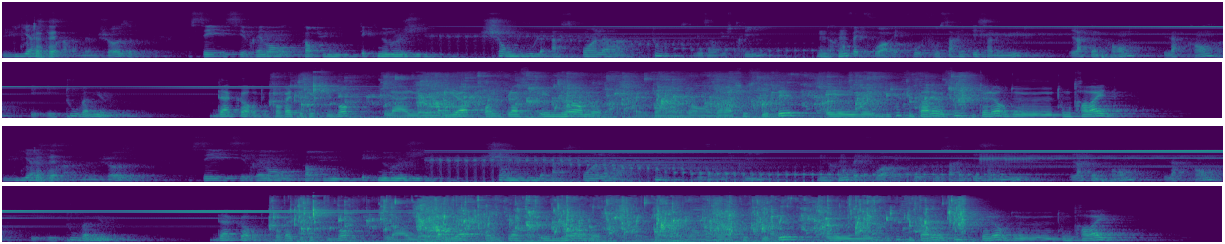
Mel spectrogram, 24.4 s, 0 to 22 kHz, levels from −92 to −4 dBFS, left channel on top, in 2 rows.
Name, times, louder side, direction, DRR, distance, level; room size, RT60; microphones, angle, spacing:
voice 1, 0.0-4.3 4.8-7.6 8.2-10.2 10.7-11.4 11.6-12.2 12.5-13.3, left 2 dB, 75° left, 3 dB, 0.7 m, -53 dB
sound 1, 4.2-17.2, right 14 dB, 85° right, 0.3 m, -47 dB
voice 2, 8.2-8.5 14.3-15.7 16.0-18.2 18.5-20.2 20.4-23.4, left 4 dB, 45° left, 15 dB, 0.4 m, -44 dB
sound 2, 14.9-21.9, right 7 dB, 65° right, 0.7 m, -41 dB
15.5 x 6.2 x 4.1 m, 1.1 s
head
